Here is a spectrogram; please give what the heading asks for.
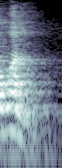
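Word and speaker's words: one: आई सा वन, ये आप देखेंगे वन, इसका आप प्रोनाउंसिएशन करेंगे तो आपका बनेगा वन।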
